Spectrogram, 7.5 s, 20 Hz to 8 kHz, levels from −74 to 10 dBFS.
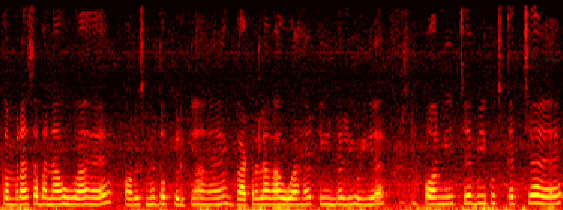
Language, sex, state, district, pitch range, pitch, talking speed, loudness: Hindi, female, Haryana, Jhajjar, 255-275 Hz, 260 Hz, 190 wpm, -17 LUFS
